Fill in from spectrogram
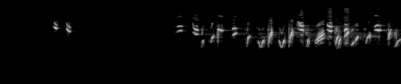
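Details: European goldfinch singing, a female per the description, used for training songbirds: two thin high notes, a pause, then a rapid stream of bright, tinkling twitters and buzzy trills that grows denser and louder.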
